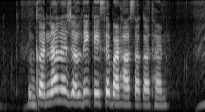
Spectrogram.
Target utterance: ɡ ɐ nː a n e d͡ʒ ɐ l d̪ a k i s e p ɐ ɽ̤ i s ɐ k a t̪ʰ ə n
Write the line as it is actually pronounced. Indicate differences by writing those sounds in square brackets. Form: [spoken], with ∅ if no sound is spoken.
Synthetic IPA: ɡ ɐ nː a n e d͡ʒ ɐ l d̪ [i] k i s e [b] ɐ ɽ̤ [a] s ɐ k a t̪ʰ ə n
